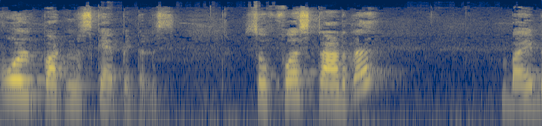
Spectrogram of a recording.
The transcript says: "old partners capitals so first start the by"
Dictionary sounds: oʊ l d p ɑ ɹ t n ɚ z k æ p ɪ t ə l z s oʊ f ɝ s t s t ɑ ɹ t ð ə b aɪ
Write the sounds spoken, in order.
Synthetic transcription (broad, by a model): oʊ l d p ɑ ɹ t n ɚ s k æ p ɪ t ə l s s oʊ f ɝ t s t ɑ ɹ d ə b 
